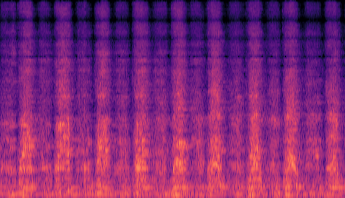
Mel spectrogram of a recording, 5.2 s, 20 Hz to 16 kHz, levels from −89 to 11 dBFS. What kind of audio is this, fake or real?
fake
